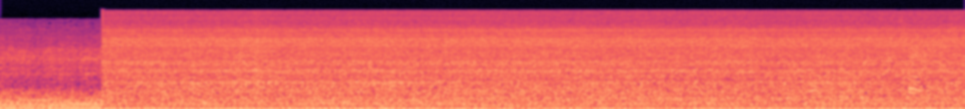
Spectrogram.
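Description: Propeller engines roar loudly inside a cockpit.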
